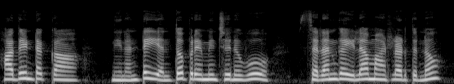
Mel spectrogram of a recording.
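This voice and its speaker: A woman's voice: fairly high pitch, fairly even intonation, fairly quick, a little mellow, no echo, studio quality, pitched above the performer's own voice, close to an everyday voice. A woman voicing a sly younger sister-in-law in a family story who plays sweet and innocent, with a pointed, plaintive manner. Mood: wounded.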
